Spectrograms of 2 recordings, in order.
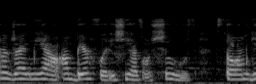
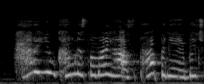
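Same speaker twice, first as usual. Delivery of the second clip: indignant; 10 semitones higher, 3 dB louder than usual. Real, not acted. Indignant rant about intruder.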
